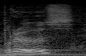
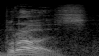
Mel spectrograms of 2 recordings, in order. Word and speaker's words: Bruce: Europeans plus Americans say it like Bruce. English pronounce it like Bros. I'm cool with either.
